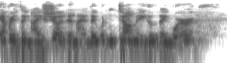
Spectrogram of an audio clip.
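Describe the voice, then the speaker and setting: A man talks with fairly even intonation, and the room gives off an audible echo. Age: 80s+. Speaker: rally speaker, retired personal trainer. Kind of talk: public speech at rally. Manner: halting, many fillers.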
